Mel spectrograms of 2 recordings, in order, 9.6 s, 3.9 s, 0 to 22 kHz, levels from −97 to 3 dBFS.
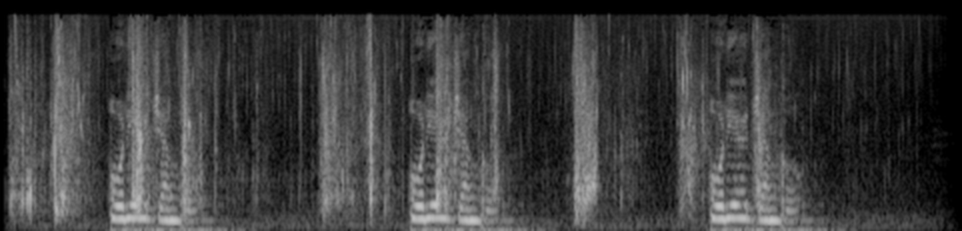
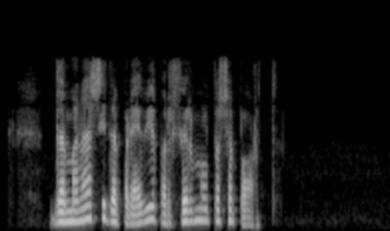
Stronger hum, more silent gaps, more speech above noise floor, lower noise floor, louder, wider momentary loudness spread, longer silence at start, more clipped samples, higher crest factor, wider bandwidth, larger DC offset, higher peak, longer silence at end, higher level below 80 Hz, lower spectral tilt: neither; neither; second, 41 dB vs 55 dB; second, -67 dBFS vs -83 dBFS; about the same, -28 LUFS vs -28 LUFS; first, 14 LU vs 8 LU; second, 0.1 s vs 0.55 s; neither; about the same, 26 dB vs 22 dB; first, 17 kHz vs 8 kHz; neither; about the same, -4 dBFS vs -6 dBFS; first, 1.45 s vs 1.3 s; first, -54 dBFS vs -76 dBFS; second, -4 dB/octave vs -6.5 dB/octave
